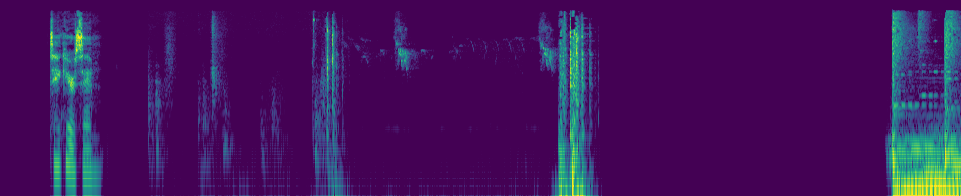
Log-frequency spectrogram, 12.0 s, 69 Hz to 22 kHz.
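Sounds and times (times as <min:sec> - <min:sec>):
door opening: 0:02.0 - 0:04.6, 0:06.8 - 0:07.5
door shutting: 0:03.9 - 0:04.5, 0:06.8 - 0:07.5.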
